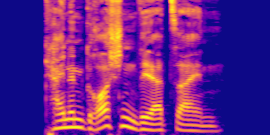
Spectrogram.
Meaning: to not be worth a dime
- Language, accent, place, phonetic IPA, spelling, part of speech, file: German, Germany, Berlin, [ˌkaɪ̯nən ˈɡʁɔʃn̩ ˌveːɐ̯t zaɪ̯n], keinen Groschen wert sein, phrase, De-keinen Groschen wert sein.ogg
